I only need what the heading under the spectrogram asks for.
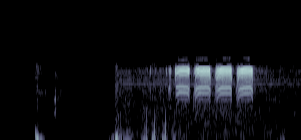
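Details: Black-capped chickadee visiting a bird feeder gives four quick, nasal, buzzy 'dee' notes in a rapid run, after a few soft knocks and thumps.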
